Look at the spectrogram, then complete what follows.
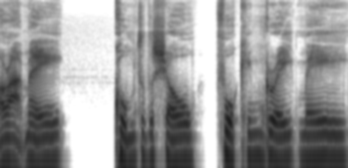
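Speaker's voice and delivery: Mancunian Manchester accent. Prompted to do a Mancunian accent, the speaker invites listeners to the show. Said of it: "your Mancunian accent".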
